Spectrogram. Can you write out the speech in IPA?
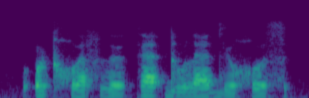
ʔ o˥ ʈ χʷ æ˩˧ f ð ø˩˧ k æ˥ ʔ ɖ u˧ l æ˧ d̪ y˩˧ χʷ ɯ˧ s

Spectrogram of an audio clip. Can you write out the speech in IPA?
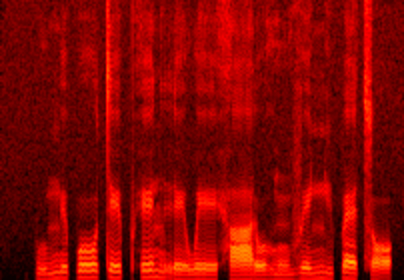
p u˨ ŋ ɪ˦˨ p oː˦ t e˦ pʰ e˦ n r e˨ w eː˨ h aː˨ ɾ o˨ ɣ ũ˨ v e˦ ɲ i˦ p ɛ˦ t͡s ɔ˨

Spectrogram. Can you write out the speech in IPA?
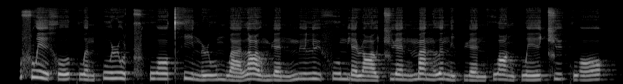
ʂ w e˥˩ ɪ̯ x o˧˥ ʊ̯ k w ə˨˩ n p u˥ ɻ u˥˩ ʈ͡ʂʰ w ɔ˥ t̪ʰ i˥˩ n ɻ u˧˥ m w ä˨˩ l ɑ˥˩ ʊ̯ m ɥ ɛ˨˩ n m y˥ l y˥˩ f u˥ m j ɛ˨ ɻ ɑ˨˩ ʊ̯ t͡ɕ ɥ ɛ˥˧ n m a˥˧ n l ə˥˩ n i˩ p ɥ ɛ˨˩ n f w ɑ˥˩ ŋ p w e˧˥ ɪ̯ t͡ɕ y˥ k w ɔ˧˥

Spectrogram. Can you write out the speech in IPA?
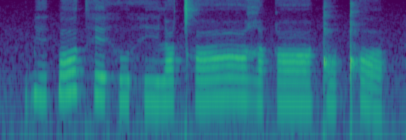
ɓ ɪː k͡p ɒ t̪ʰ ɛ h ʊ h ɪː l ɑ ǀʰ ɑː ʁ ʌ q ɑː ŋ͡ǃ ɔ ǃʰ ɒ

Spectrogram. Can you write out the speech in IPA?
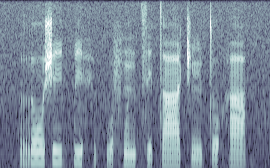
r oː˦ ʃ iː˦ k͡p i˦ h ɪ˨ kʷ a˨ f ũ˦ n t͡s i˨ t aː˦ t͡ʃ ĩ˨ t o˨ h a˦˨

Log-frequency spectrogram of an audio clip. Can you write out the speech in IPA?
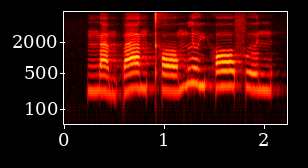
ŋ aː˨˩ m p aː˧ ŋ t̪ʰ ɔː˨˥ m l ɵ˧ ɥ h ɔː˥ f ɵ˧ n

